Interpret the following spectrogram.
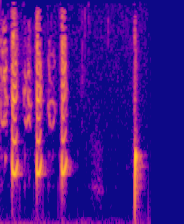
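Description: Animated title-card sound effects: three short pops in quick succession, about three a second, ending about a second in, then a single sharp click near the end.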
